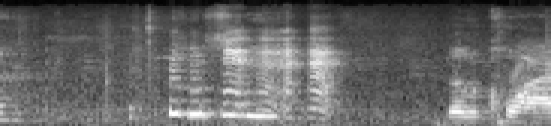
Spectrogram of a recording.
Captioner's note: giggles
